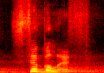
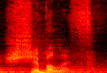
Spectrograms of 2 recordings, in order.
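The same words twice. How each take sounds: First: Sibboleth begun with a hissing S; mispronounced Sibboleth. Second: Shibboleth begun with a hushing SH; correct Shibboleth. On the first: Acted. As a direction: say Sibboleth with s in place of sh. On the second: Shown as a demonstration. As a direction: say Shibboleth slowly with a clear sh sound. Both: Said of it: "he could not pronounce it right".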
